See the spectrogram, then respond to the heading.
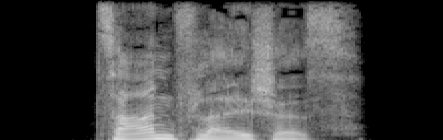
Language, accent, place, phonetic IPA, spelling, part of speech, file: German, Germany, Berlin, [ˈt͡saːnˌflaɪ̯ʃəs], Zahnfleisches, noun, De-Zahnfleisches.ogg
- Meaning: genitive of Zahnfleisch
